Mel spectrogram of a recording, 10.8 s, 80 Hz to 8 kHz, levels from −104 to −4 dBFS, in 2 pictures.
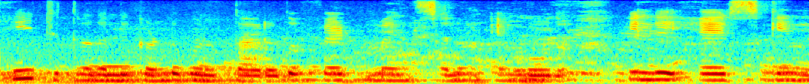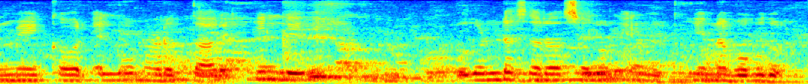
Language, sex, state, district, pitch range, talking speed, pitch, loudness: Kannada, female, Karnataka, Chamarajanagar, 205-230 Hz, 120 wpm, 220 Hz, -15 LUFS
